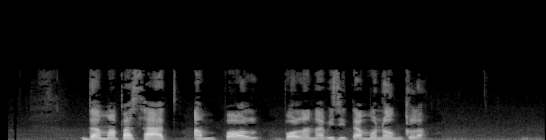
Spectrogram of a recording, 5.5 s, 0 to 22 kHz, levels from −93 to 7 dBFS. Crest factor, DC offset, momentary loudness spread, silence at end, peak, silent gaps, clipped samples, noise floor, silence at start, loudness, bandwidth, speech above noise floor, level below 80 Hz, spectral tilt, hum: 22 dB; under 0.1%; 11 LU; 1.2 s; -2 dBFS; none; under 0.1%; -58 dBFS; 0.8 s; -21 LUFS; 11.5 kHz; 37 dB; -70 dBFS; -4.5 dB/octave; none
